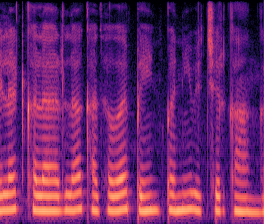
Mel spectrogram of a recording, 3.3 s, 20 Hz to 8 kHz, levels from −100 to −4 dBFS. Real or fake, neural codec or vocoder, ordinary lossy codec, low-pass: real; none; none; none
